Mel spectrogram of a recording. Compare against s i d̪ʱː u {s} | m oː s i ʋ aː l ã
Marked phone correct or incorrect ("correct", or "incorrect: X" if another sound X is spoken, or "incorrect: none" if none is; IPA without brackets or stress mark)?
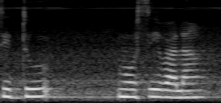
incorrect: none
